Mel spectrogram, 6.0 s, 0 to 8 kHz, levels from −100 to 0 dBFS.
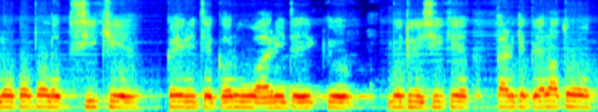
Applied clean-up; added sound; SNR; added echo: neural separator model SepFormer DNS4.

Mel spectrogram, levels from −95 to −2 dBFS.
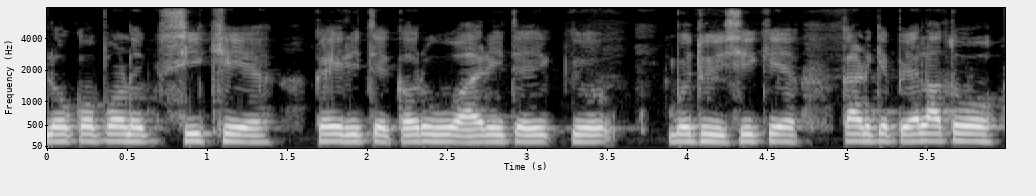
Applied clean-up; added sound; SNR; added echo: none; none; none; none.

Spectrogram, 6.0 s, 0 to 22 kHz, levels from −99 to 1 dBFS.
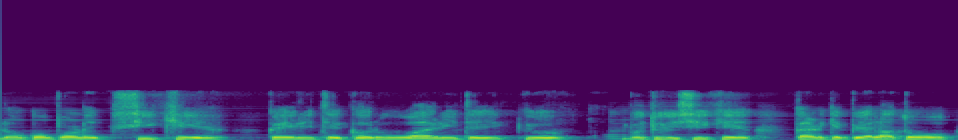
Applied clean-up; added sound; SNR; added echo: neural mask model DeepFilterNet 3.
